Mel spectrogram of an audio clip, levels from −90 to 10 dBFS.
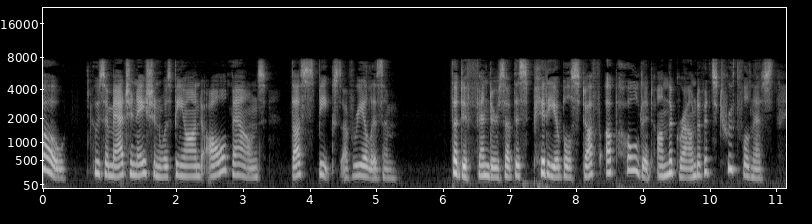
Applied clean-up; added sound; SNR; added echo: none; none; none; none.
